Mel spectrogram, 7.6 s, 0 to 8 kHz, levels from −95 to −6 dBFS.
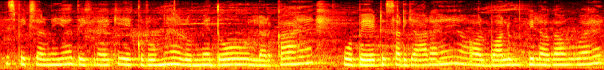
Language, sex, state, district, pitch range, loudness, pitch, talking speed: Hindi, female, Bihar, West Champaran, 225-255 Hz, -17 LUFS, 235 Hz, 205 wpm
